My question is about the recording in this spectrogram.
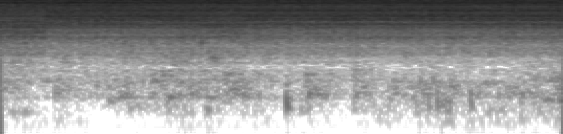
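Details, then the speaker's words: Hot-water heating system with a copper convector, circulating after replacing a freeze-damaged cast iron radiator: steady hiss with light sputtering as trapped air vents from the bleeder opened with a radiator key. "i got the heating system circulated running so it's going to circulate sounds like it's got gas"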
